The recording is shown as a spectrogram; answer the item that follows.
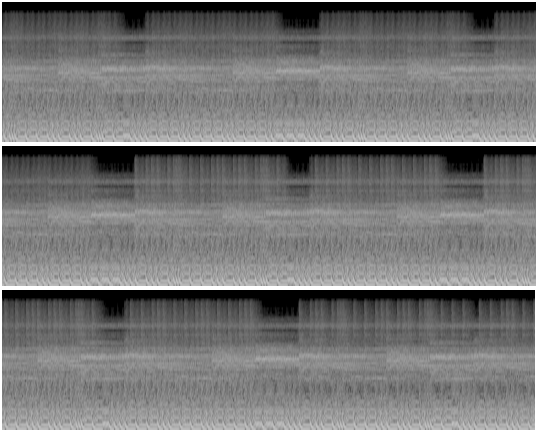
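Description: Speedcore electronic music: an extremely fast, relentless kick-drum beat under a dense, harsh, noisy wall of synth sound, with a brief drop in the top end about every three and a half seconds.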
